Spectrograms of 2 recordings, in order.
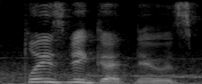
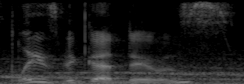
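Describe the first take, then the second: First: Said in the usual way. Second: Softer, slower hopeful plea; quiet plea. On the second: Real, not acted. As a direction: murmur it like a prayer.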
